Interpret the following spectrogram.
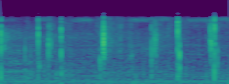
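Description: Footsteps on a stone garden path: a few short, irregular clicks and scuffs over a steady hiss, the sharpest right at the start and about a second in.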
